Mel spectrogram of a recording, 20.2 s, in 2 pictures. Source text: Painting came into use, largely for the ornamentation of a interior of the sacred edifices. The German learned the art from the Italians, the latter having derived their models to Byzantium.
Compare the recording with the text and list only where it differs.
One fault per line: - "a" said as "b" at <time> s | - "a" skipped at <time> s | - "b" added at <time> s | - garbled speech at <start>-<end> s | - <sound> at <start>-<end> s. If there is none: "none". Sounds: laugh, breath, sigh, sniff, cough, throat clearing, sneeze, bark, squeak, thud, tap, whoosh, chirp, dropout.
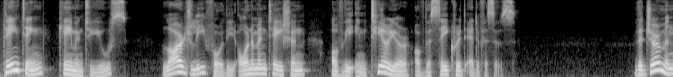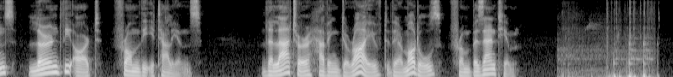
- "a" said as "the" at 5.2 s
- "German" said as "Germans" at 9.7 s
- "to" said as "from" at 16.8 s
- tap at 18.4-20.0 s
